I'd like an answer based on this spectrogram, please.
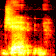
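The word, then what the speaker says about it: jinn: Arabic word of a jin. So that is J I N and you pronounce it with like a strong J and then you pull out the N.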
